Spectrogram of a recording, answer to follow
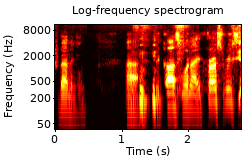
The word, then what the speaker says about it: Birmingham: it was in uh let me make sure I say it correctly Birmingham in the UK in Birmingham not Birmingham but Birmingham because when I first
